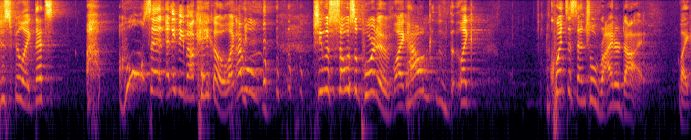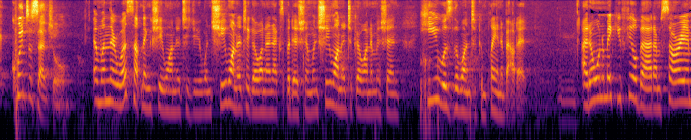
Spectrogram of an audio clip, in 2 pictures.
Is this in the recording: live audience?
yes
